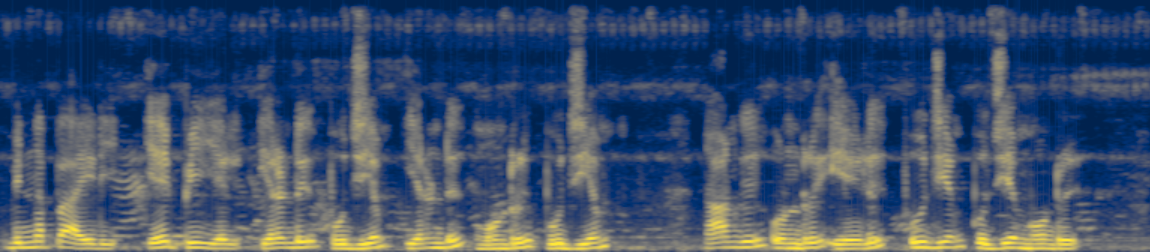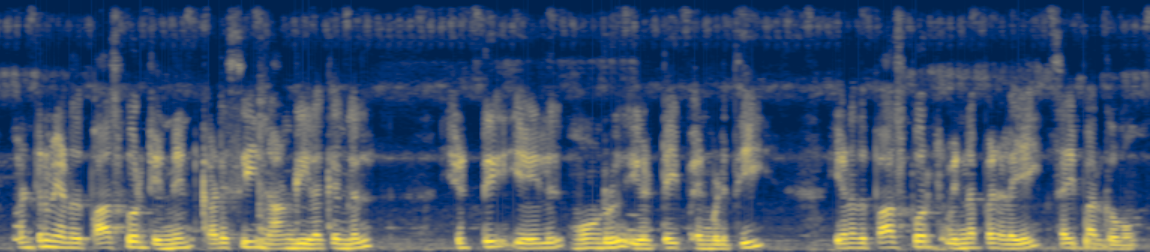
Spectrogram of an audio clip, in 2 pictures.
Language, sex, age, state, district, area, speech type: Tamil, male, 18-30, Tamil Nadu, Madurai, rural, read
